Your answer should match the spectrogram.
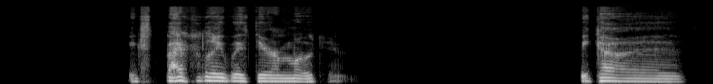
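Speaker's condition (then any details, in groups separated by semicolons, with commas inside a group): Brain injury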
